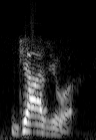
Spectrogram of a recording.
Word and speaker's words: Geozuwa: I want to make sure I'm pronouncing your name correctly. Is it Geozuwa? – Geozuwa.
